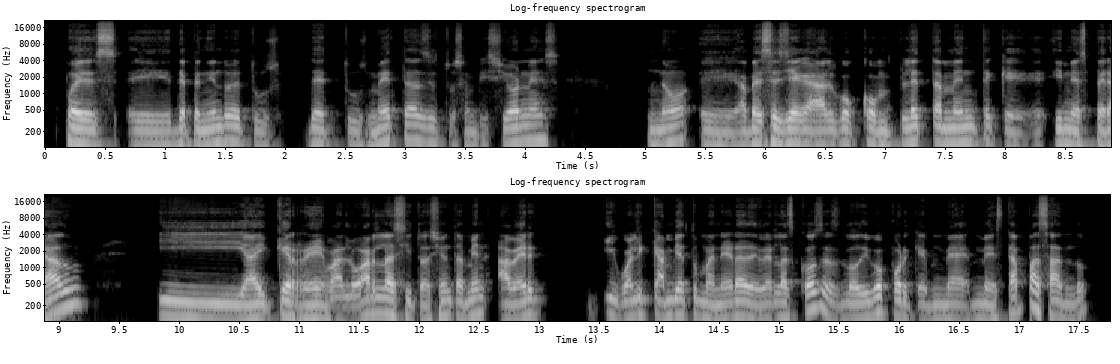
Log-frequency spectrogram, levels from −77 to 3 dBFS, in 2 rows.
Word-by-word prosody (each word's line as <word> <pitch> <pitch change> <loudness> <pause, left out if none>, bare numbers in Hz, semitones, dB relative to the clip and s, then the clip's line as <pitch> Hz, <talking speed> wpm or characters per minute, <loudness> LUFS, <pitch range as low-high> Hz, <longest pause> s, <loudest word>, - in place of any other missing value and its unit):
pues, 110 -2 +5
eh, 105 -1 -4
dependiendo 115 +3 0
de 125 - +1
tus 105 -4 -12 0.2
de 115 -1 -1
tus 105 -3 -11
metas, 125 +5 -1
de 120 - -3
tus 100 -5 -10
ambiciones, 120 +8 -2 0.7
¿no? 120 +5 -2
Eh, 100 -2 -5
a 105 - -1
veces 110 0 +4
llega 110 -2 +5
algo 110 +1 -1
completamente 120 +2 0
que 95 -3 -7
eh, - - -19
inesperado 115 - +2 0.6
y 115 -3 -1
hay 105 0 +2
que 125 0 +5
reevaluar 105 +4 +2
la 140 -2 +5
situación, 120 -1 -2
también, 135 +5 -1
a 110 - +2
ver, 130 +5 +1 0.5
igual 125 0 -1
y 130 - -11
cambia 130 +1 +1
tu 130 - -7
manera 110 +2 +1
de 110 -3 +1
ver 110 +2 -2
las 115 -1 -1
cosas. 165 - 0
Lo 110 0 -1
digo 145 +7 +2
porque 120 -4 -1
me 105 -1 -4
me 110 0 -5
está 140 - -1
pasando 125 - +1
115 Hz, 155 wpm, -23 LUFS, 105-125 Hz, 0.7 s, pues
